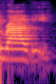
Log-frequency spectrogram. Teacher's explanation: in America people call me Ravi with the stress on the first syllable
